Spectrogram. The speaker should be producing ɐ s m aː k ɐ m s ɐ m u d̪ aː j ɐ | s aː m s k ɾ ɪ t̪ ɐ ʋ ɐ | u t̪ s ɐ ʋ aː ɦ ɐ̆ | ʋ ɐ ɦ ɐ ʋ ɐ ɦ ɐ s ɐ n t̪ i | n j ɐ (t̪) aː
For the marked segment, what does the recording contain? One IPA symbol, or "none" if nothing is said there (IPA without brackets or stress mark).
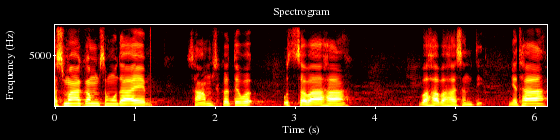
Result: t̪ʰ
